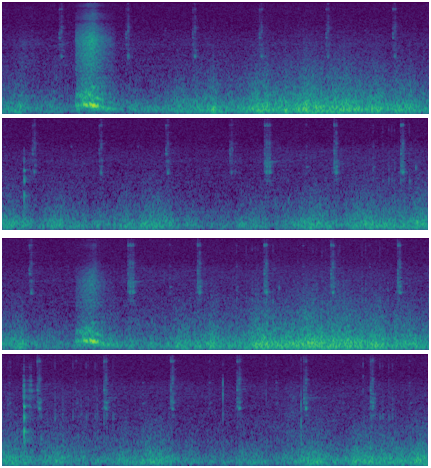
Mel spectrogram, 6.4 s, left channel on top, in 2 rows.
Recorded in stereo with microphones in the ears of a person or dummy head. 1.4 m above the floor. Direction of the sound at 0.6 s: 40° left (ahead or behind).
